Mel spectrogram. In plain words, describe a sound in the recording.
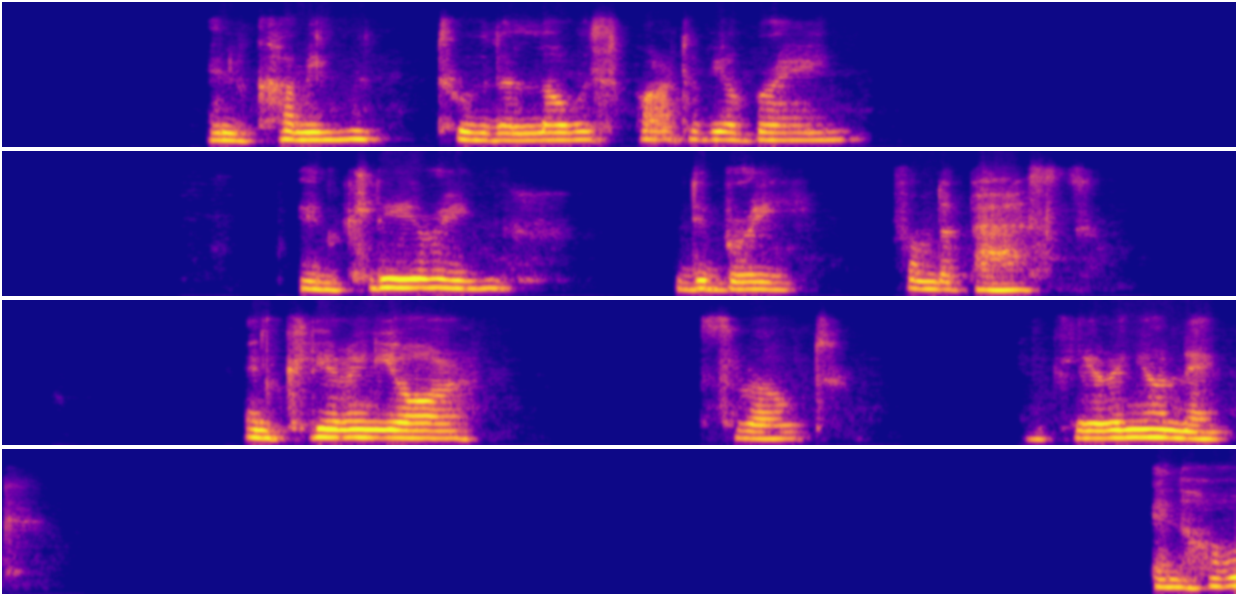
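A woman speaks calmly and slowly, close by, with long pauses.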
